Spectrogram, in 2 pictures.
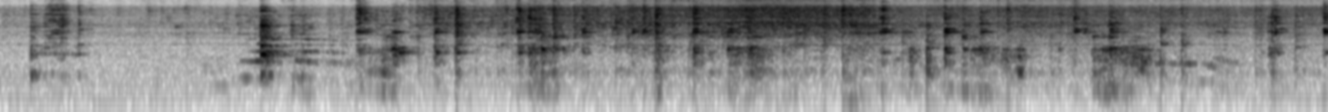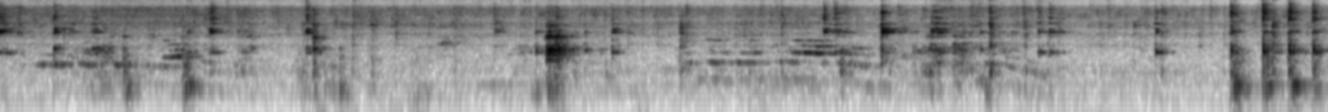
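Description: Metal spatula stirring and scraping sliced onions and green chillies frying in hot oil in a pressure cooker, with a steady sizzle and repeated clinks and scrapes of the spatula against the pot. The sizzle is loudest a few seconds in, just after the chillies go into the oil.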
